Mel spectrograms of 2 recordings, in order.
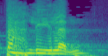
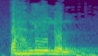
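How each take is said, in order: First: The word ends with an -an sound. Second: The word ends with a -un sound. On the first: The word is read as a verbal noun in the accusative case. "dibaca apa? Mansub gitu. Mansub itu apa? Fathah gitu" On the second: The word is read as a noun in the nominative case. "Dibaca marfu. Marfu itu salah satu tandanya apa? Dhammah"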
